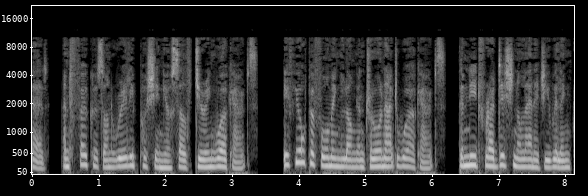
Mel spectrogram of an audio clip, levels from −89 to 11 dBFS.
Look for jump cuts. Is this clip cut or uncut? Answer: uncut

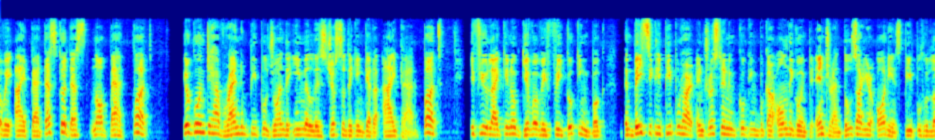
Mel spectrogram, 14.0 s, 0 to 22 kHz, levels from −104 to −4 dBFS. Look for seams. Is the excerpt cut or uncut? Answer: uncut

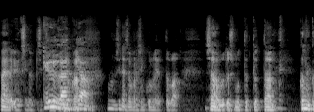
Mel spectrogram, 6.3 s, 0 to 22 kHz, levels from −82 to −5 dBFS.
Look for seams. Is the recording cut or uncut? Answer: uncut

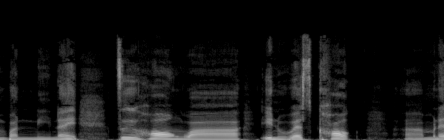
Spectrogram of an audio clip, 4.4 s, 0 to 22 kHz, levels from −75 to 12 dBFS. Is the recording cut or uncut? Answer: uncut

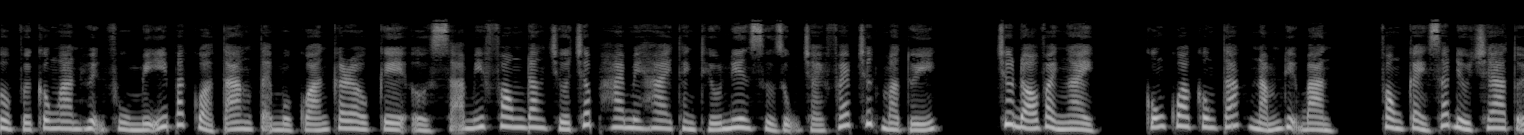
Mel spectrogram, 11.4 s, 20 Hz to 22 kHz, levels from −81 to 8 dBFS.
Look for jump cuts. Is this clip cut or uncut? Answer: cut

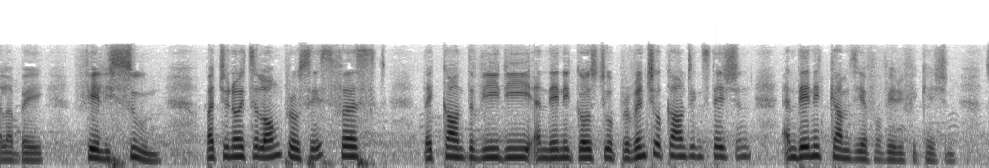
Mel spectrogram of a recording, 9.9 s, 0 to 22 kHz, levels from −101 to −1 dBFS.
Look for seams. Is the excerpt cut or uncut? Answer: uncut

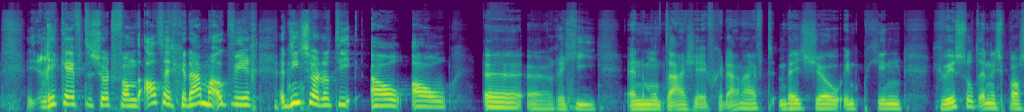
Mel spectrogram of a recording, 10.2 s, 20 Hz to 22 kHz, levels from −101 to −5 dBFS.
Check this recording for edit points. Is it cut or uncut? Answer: cut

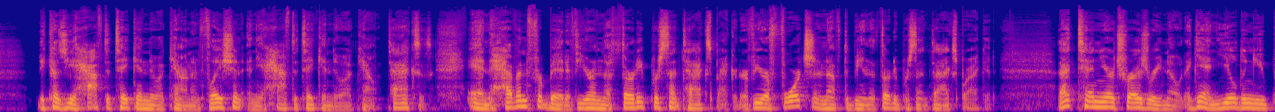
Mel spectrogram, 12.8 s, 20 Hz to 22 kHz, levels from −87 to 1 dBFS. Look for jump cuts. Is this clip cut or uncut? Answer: uncut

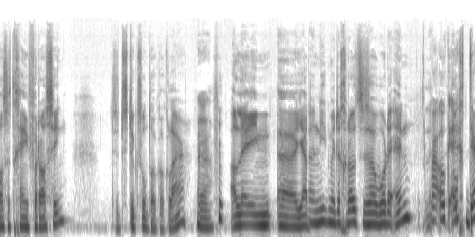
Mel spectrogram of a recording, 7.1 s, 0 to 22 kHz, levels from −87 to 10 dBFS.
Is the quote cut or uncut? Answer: cut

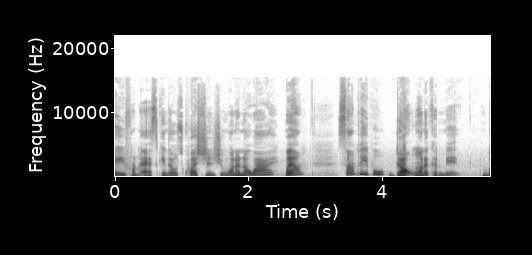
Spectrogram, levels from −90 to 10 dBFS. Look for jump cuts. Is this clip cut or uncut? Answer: cut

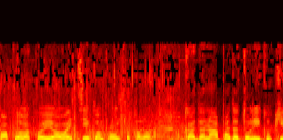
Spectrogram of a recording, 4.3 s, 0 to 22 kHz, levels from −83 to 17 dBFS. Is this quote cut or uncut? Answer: cut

